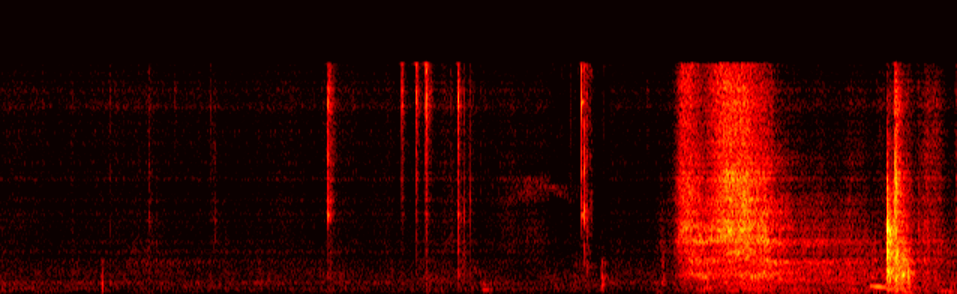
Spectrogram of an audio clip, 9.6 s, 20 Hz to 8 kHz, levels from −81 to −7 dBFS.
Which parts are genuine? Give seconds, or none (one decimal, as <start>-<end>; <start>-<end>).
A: 5.5-6.1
